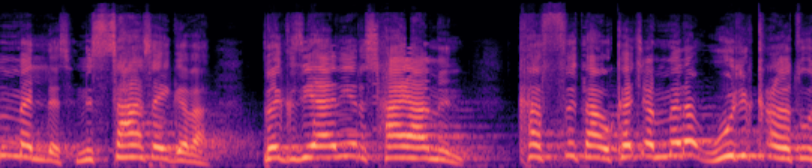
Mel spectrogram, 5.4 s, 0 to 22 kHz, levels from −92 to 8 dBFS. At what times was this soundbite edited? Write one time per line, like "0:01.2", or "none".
none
